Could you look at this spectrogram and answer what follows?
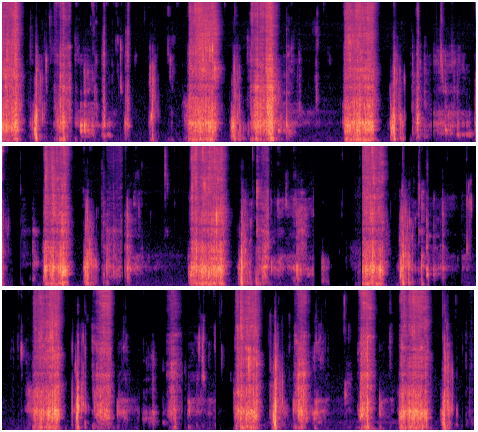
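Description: Close-miked slurping of ramyeon broth and noodles from a wooden spoon: about a dozen loud slurps, one every two to three seconds, with quieter chewing and mouth sounds between.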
